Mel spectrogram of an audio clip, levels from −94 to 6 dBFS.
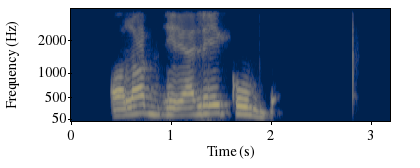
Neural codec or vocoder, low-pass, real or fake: codec, 16 kHz, 4 kbps, X-Codec, HuBERT features, trained on balanced general audio; 3.6 kHz; fake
